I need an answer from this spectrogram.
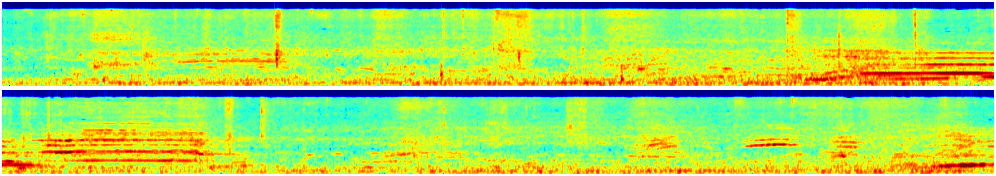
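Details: Rampaging plough cattle in Indonesia: a strong, wavering bellow in the middle, faint lowing before it and a rising call at the end, all over a steady engine-like hum.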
